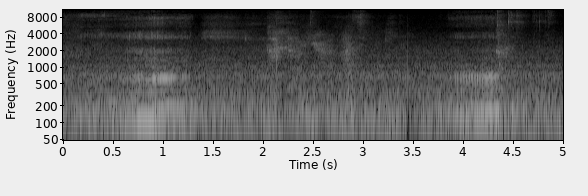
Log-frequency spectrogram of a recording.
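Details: A pug snoring: two long, rough, snorting snores about three seconds apart with soft noisy breathing between.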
